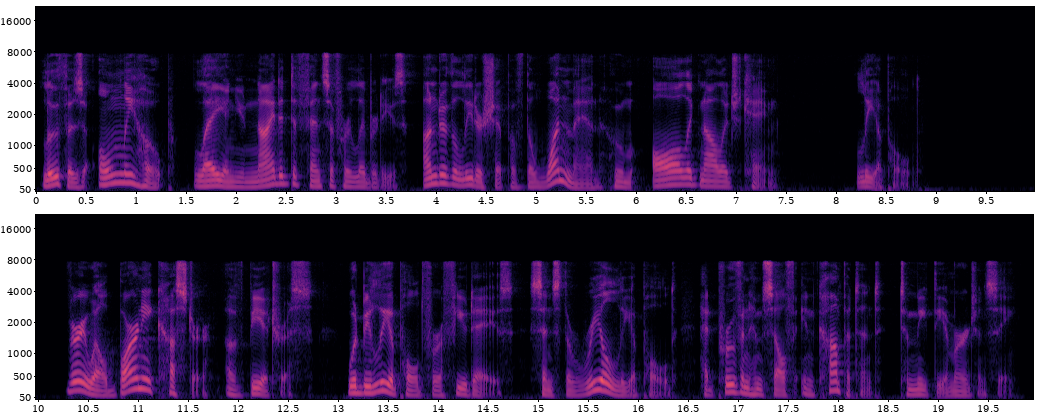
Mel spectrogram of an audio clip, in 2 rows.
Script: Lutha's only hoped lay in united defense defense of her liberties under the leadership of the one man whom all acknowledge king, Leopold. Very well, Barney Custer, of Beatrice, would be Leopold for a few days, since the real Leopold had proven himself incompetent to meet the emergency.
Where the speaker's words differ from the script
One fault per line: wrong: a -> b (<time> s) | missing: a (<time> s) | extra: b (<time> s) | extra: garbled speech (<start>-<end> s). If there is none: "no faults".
wrong: hoped -> hope (1.0 s)
missing: defense (3.0 s)
wrong: acknowledge -> acknowledged (6.5 s)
